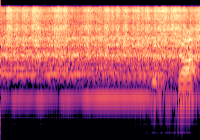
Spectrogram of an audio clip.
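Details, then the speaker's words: Vintage Sunbeam Mixmaster portable stand mixer bought on eBay, first run after unboxing: steady buzzing hum with harsh rasp growing rougher, motor sounds unhealthy; cause unknown. "yeah that does not sound very healthy at all so we have the wrong bowl and that motor sounds horrible"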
